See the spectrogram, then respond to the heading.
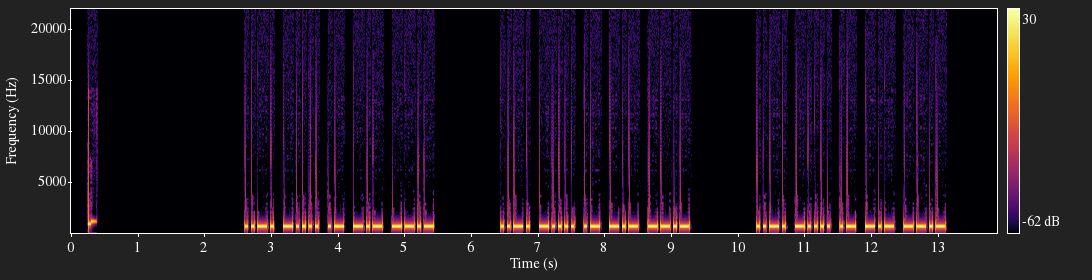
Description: Morse code, heard as a keyed tone, about 25 wpm, 700 Hz. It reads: F6AKQ F6AKQ F6AKQ
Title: DXCC-100 Call Signs - 5 Characters - Repeated 3x - 25wpm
